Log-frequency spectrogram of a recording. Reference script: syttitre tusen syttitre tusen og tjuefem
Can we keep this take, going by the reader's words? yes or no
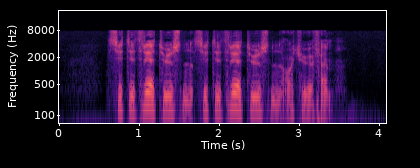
yes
